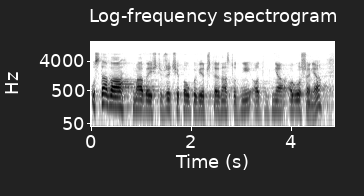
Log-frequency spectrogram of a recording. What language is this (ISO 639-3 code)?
pol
